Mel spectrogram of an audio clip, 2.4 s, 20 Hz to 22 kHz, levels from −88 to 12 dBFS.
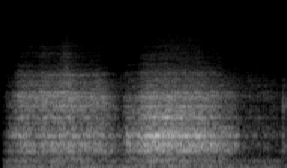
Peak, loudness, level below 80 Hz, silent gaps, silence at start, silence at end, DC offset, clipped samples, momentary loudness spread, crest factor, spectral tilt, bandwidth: -10 dBFS; -28 LUFS; -52 dBFS; none; 0.05 s; 0 s; under 0.1%; under 0.1%; 12 LU; 18 dB; -5 dB/octave; 7.6 kHz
